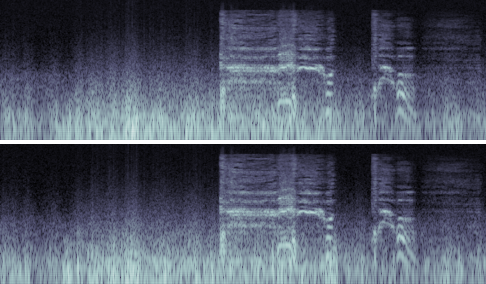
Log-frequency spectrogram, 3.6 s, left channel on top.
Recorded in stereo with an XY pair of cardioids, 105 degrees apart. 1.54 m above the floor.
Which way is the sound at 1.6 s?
10° right.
